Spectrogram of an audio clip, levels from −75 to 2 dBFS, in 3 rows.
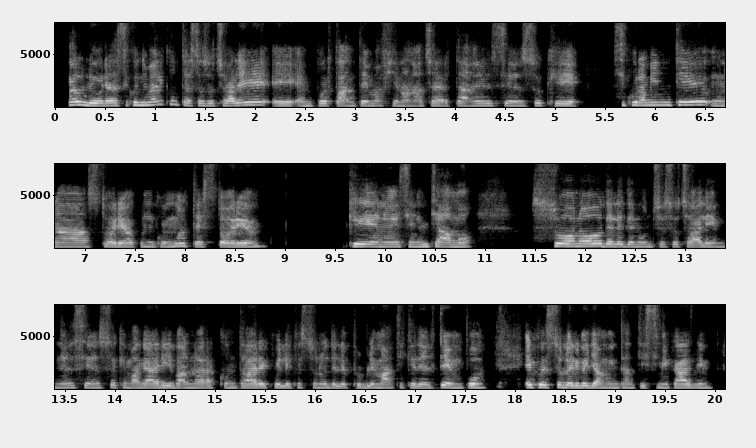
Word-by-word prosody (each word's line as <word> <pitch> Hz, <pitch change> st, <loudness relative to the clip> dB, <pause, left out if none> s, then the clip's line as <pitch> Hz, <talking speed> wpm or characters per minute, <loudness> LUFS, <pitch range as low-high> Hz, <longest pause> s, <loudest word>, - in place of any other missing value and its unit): Allora, 220 Hz, -6 st, +5 dB
secondo 245 Hz, +3 st, 0 dB
me 265 Hz, +2 st, +1 dB
il 320 Hz, -, -3 dB
contesto 230 Hz, -10 st, -4 dB
sociale, 230 Hz, +6 st, +2 dB
ehm, 185 Hz, -6 st, +1 dB
è -, -, -5 dB
importante, 190 Hz, 0 st, -2 dB
ma 210 Hz, +1 st, -7 dB
fino 210 Hz, -3 st, -7 dB
a -, -, -4 dB
una 170 Hz, +1 st, -7 dB
certa, 185 Hz, 0 st, -3 dB
nel 205 Hz, +1 st, -4 dB
senso 200 Hz, 0 st, -4 dB
che, 185 Hz, -3 st, -1 dB, 0.3 s
sicuramente 255 Hz, +3 st, +3 dB
una 195 Hz, -2 st, -1 dB
storia, 190 Hz, -1 st, +1 dB
comunque 200 Hz, -1 st, -7 dB
molte 230 Hz, -1 st, -2 dB
storie, 195 Hz, +1 st, +2 dB, 0.8 s
che 215 Hz, -2 st, +5 dB
noi 200 Hz, 0 st, -1 dB
sentiamo 200 Hz, -2 st, -1 dB, 0.5 s
sono 240 Hz, -1 st, +3 dB
delle 215 Hz, -3 st, +2 dB
denunce 200 Hz, +1 st, -5 dB
sociali, 180 Hz, -3 st, -2 dB
nel 185 Hz, +2 st, -7 dB
senso 195 Hz, +1 st, -5 dB
che 205 Hz, -, -10 dB
magari 185 Hz, +1 st, +1 dB
vanno 180 Hz, 0 st, -2 dB
a -, -, 0 dB
raccontare 180 Hz, 0 st, -1 dB
quelle 180 Hz, 0 st, -2 dB
che 190 Hz, +1 st, -11 dB
sono 185 Hz, 0 st, -6 dB
delle 175 Hz, -1 st, -3 dB
problematiche 175 Hz, +1 st, -3 dB
del 165 Hz, -1 st, -3 dB
tempo 185 Hz, -3 st, +3 dB, 0.4 s
e 230 Hz, -, +4 dB
questo 235 Hz, -1 st, +3 dB
lo 210 Hz, -1 st, +3 dB
rivediamo 190 Hz, -3 st, +3 dB
in 185 Hz, -, -5 dB
tantissimi 175 Hz, 0 st, -6 dB
casi. 180 Hz, 0 st, +1 dB
195 Hz, 150 wpm, -22 LUFS, 180-215 Hz, 0.8 s, Allora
